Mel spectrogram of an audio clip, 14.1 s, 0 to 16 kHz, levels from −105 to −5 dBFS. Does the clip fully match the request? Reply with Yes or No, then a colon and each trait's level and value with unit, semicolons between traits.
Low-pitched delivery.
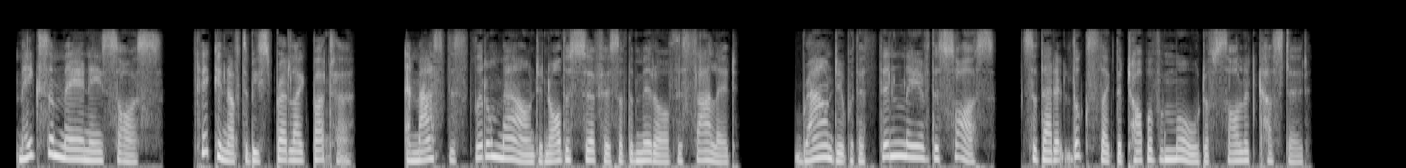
No: high, 195 Hz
